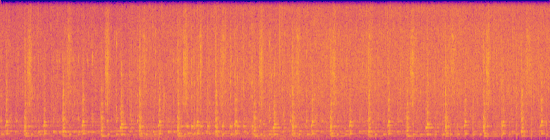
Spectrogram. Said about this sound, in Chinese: 突然，天空飘来了一朵朵又厚又黑的乌云，没下下，那雨滴真的就滴滴答答的落在了狐狸要出嫁的队伍周围。哇，真的下雨了耶！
